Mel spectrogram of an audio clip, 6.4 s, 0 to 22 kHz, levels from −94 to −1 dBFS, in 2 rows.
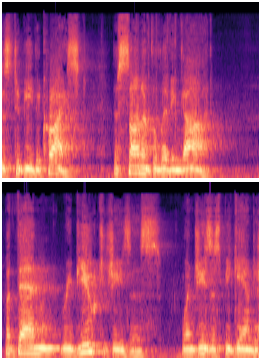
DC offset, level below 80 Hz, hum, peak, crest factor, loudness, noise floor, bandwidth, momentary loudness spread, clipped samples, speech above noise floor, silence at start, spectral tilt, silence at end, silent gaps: under 0.1%; -36 dBFS; none; 0 dBFS; 10 dB; -10 LUFS; -38 dBFS; 16.5 kHz; 10 LU; under 0.1%; 29 dB; 0 s; -5 dB/octave; 0 s; none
